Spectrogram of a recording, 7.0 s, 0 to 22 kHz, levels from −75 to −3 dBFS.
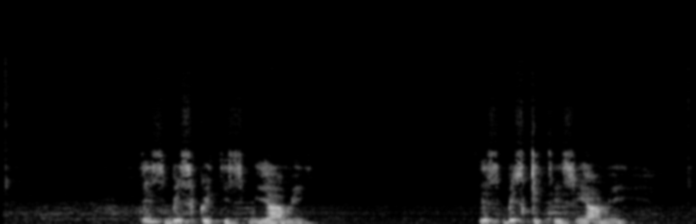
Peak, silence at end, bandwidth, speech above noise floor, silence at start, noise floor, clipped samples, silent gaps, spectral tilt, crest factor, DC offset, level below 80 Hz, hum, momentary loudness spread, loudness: -6 dBFS; 0.7 s; 13 kHz; 39 dB; 1.4 s; -64 dBFS; under 0.1%; none; -4.5 dB/octave; 22 dB; under 0.1%; -64 dBFS; none; 14 LU; -25 LUFS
